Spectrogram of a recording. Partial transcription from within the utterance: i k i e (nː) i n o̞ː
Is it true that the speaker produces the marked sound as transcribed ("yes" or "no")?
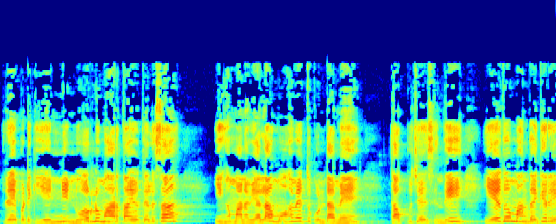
yes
